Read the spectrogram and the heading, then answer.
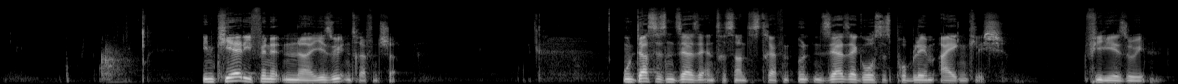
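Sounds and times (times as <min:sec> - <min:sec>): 
speech: 0:02.0 - 0:04.1, 0:06.2 - 0:10.2, 0:10.8 - 0:11.7
sipping a drink and swallowing: 0:04.6 - 0:05.4.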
